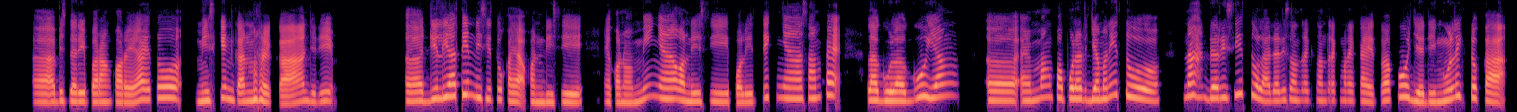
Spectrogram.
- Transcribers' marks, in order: laughing while speaking: "mereka"; in English: "soundtrack-soundtrack"
- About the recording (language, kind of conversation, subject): Indonesian, podcast, Apa lagu yang selalu bikin kamu semangat, dan kenapa?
